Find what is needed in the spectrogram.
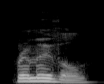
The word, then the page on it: removal: Australian English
